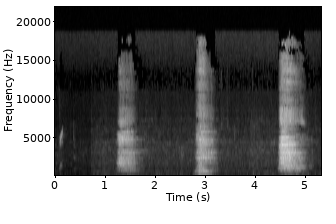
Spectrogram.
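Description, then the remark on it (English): A child imitates a snake's hiss with three breathy hissing bursts, each about a second long, spaced evenly apart with quiet pauses between them and no talking. “Do they hiss? Yes. Can I hear you hiss a little bit?”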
